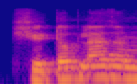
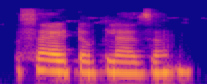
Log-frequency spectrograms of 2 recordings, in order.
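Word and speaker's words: cytoplasm: बाहेर येतो न्यूक्लिसच्या बाहेर येऊन कुठे येतो तो सिटोप्लाजम मध्ये येतो सिटोप्लाजमटो प्लाजम सिटोप्लाजम मध्ये आला सिटोप्लाजमच प्रॉपर प्रोनन्सशन कोणाला येतय का तुमच्या दोघीपैकी येतय तुम्ही याला काय म्हणता बटोप्लाजमला सायटोप्लाजम कोणी शिकवलं तुम्हाला र टीचर न प्रॉपर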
